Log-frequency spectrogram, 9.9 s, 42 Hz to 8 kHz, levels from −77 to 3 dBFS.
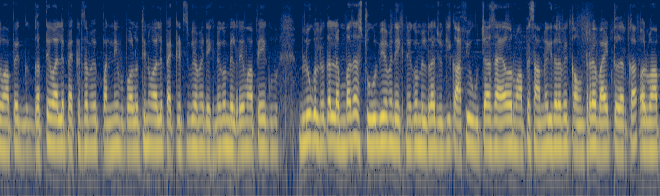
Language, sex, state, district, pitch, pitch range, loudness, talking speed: Hindi, male, Maharashtra, Dhule, 160 Hz, 150-165 Hz, -14 LUFS, 305 wpm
